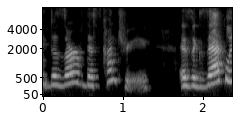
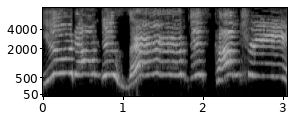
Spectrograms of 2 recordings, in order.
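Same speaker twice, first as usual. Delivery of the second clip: put-on very high, slow, loud yell, words drawn out; 6 dB louder than usual. Retelling what a teacher said after closing the door: imitating someone yelling. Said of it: "she starts shaking and yelling at me".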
